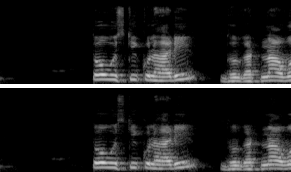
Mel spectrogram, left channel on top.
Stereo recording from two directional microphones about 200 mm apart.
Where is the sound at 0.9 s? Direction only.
35° left (ahead or behind).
